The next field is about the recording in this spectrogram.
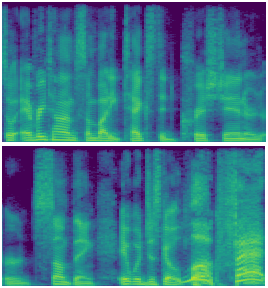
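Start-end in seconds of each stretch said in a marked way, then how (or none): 4.4-5.3 very high, loud shrieking scream. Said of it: "but he was screaming that".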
